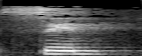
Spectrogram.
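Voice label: "cen", Spanish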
